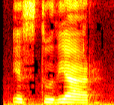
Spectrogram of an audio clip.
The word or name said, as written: estudiar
